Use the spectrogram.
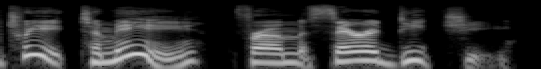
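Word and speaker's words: Dietschy: And I see a tweet to me from Sarah Dichi. Um, rhymes with peachy.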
